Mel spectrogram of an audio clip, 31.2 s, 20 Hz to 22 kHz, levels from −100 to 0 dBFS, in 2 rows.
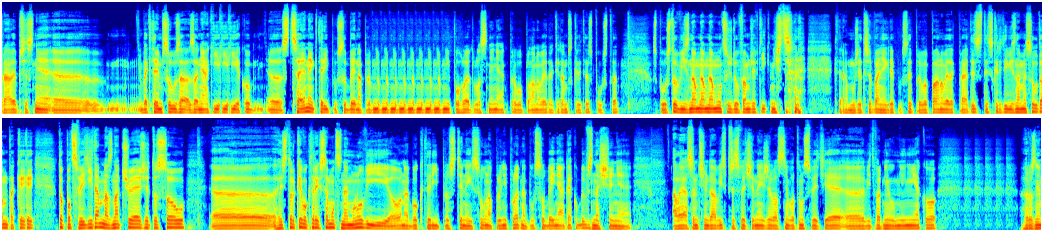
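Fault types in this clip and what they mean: Repeated frames: blocks of 0.1 to 0.16 s of speech replay up to eight extra times, a stutter adding time rather than leaving gaps.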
